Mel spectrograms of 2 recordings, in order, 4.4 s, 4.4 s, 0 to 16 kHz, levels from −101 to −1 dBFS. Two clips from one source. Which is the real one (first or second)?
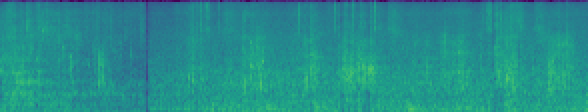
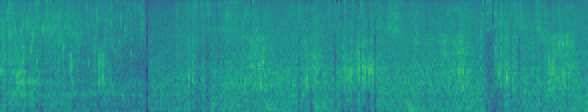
second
